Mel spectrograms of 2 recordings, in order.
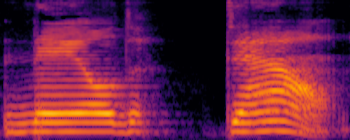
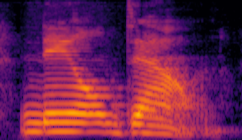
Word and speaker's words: nailed down: But we have nailed down. So because I have a D sound on down and these two go together, I'll pronounce it as one and you'll only hear one D sound, nailed down.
